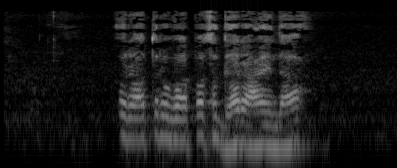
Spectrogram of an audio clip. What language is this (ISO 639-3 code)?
sbn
